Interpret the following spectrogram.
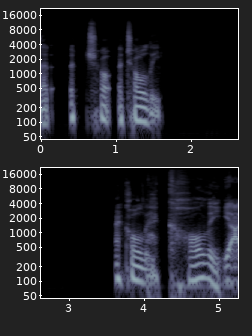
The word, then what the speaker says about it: Acholi: Acholi. Kony. Yeah, I'm going to say it's a silent H. Akoli.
